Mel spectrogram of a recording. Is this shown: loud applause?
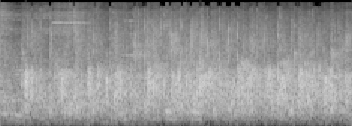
yes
